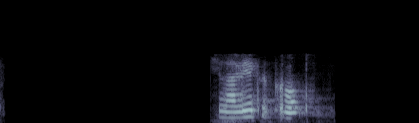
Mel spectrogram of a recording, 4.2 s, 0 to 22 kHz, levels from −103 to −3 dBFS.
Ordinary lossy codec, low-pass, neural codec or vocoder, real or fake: MP3, 32 kbps; 3.6 kHz; codec, 16 kHz in and 24 kHz out, 0.6 kbps, FireRedTTS-2 codec; fake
